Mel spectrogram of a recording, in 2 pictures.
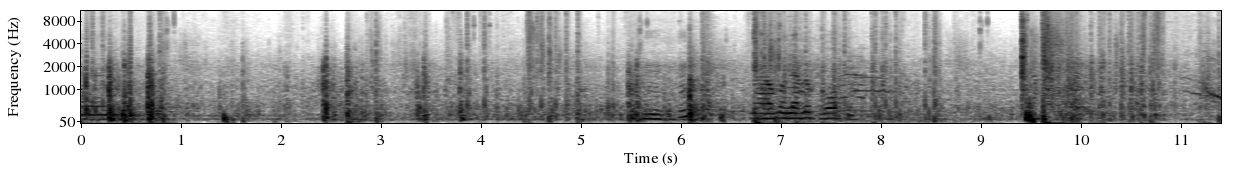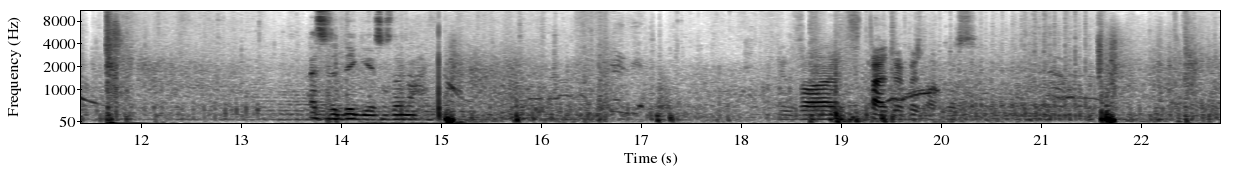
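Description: A rifle shot cracks sharply.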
